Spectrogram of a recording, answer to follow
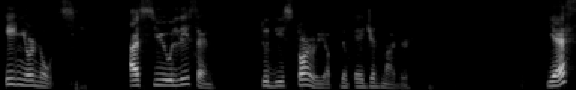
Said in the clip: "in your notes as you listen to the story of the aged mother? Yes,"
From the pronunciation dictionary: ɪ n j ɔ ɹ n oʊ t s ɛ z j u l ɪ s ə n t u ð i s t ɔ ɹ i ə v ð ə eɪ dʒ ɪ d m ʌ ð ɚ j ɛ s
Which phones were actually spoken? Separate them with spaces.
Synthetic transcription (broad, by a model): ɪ n j ɔ ɹ n oʊ t s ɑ s j u l ɪ s ə n t u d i s t ɔ ɹ i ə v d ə eɪ dʒ ɪ d m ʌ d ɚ j ɛ s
